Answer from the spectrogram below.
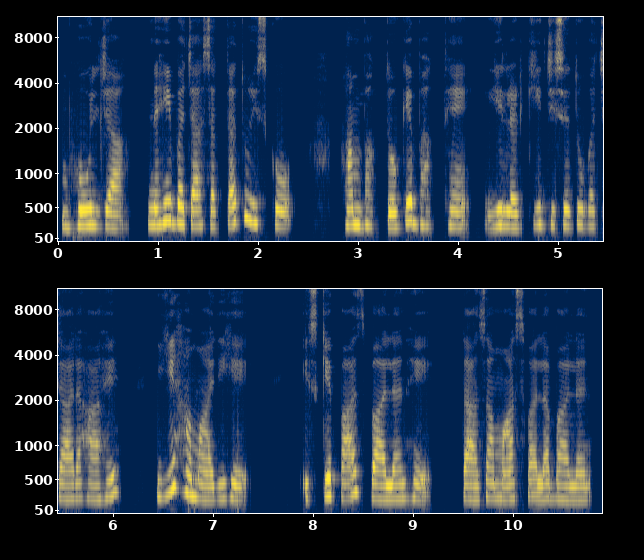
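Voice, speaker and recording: A vile male sorcerer, read by a woman narrator in her own fairly high voice, taunting and threatening. The horror storybook recording is dry and close. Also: flat delivery, darkish tone, no echo, close to an everyday voice. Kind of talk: audiobook horror reading.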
